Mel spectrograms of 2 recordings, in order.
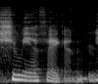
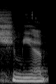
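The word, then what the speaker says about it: Shemia Fagan: Shemaiah Fagan, yes. – Yeah, Shemaiah Fagan. – I think it's pronounced Shemaiah, but it probably is.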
